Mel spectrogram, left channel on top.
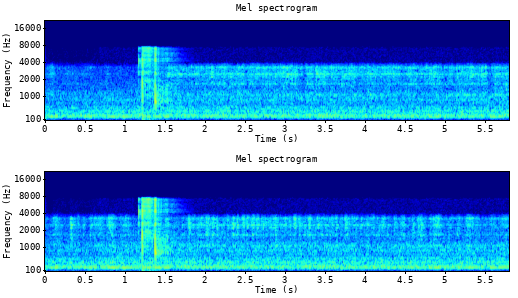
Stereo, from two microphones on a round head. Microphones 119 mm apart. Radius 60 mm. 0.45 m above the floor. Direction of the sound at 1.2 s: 20° right (ahead or behind).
